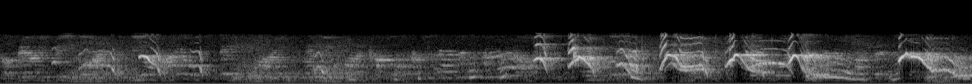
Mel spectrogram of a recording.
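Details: Standard Poodle puppies learning to play and bark: scattered whines give way to a series of sharp, high yapping barks that fall in pitch, coming in irregular clusters.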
